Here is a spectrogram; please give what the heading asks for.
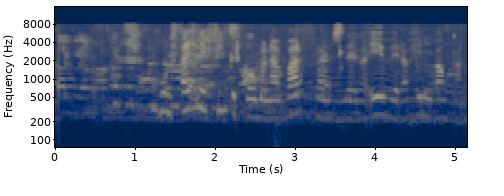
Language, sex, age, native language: Icelandic, female, 11, Icelandic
